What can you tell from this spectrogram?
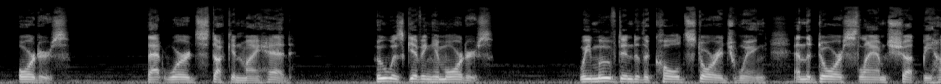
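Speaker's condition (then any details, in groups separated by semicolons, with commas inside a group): No condition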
